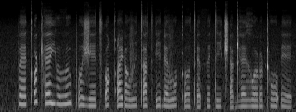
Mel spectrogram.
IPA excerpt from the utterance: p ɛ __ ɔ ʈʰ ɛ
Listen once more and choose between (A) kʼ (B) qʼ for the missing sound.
A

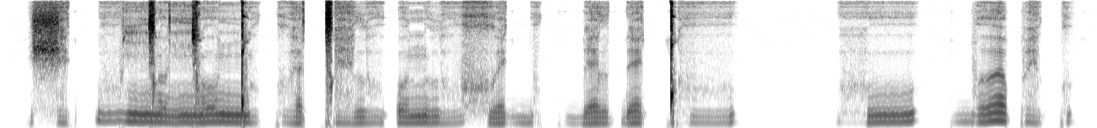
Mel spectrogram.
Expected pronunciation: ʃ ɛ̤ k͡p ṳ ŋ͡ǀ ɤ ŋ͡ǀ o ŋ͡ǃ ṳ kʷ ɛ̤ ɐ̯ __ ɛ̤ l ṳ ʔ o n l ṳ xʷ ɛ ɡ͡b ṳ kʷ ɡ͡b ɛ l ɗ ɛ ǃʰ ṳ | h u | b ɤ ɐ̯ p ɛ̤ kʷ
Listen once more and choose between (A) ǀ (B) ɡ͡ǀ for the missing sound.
A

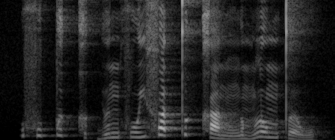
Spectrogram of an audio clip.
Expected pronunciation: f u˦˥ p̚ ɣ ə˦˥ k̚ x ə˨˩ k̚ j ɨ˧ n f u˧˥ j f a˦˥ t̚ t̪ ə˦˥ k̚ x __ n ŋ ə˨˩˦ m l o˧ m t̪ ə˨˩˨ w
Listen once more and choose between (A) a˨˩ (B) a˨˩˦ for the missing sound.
A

